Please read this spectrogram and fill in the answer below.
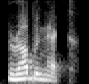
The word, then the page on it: rubberneck: Indian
